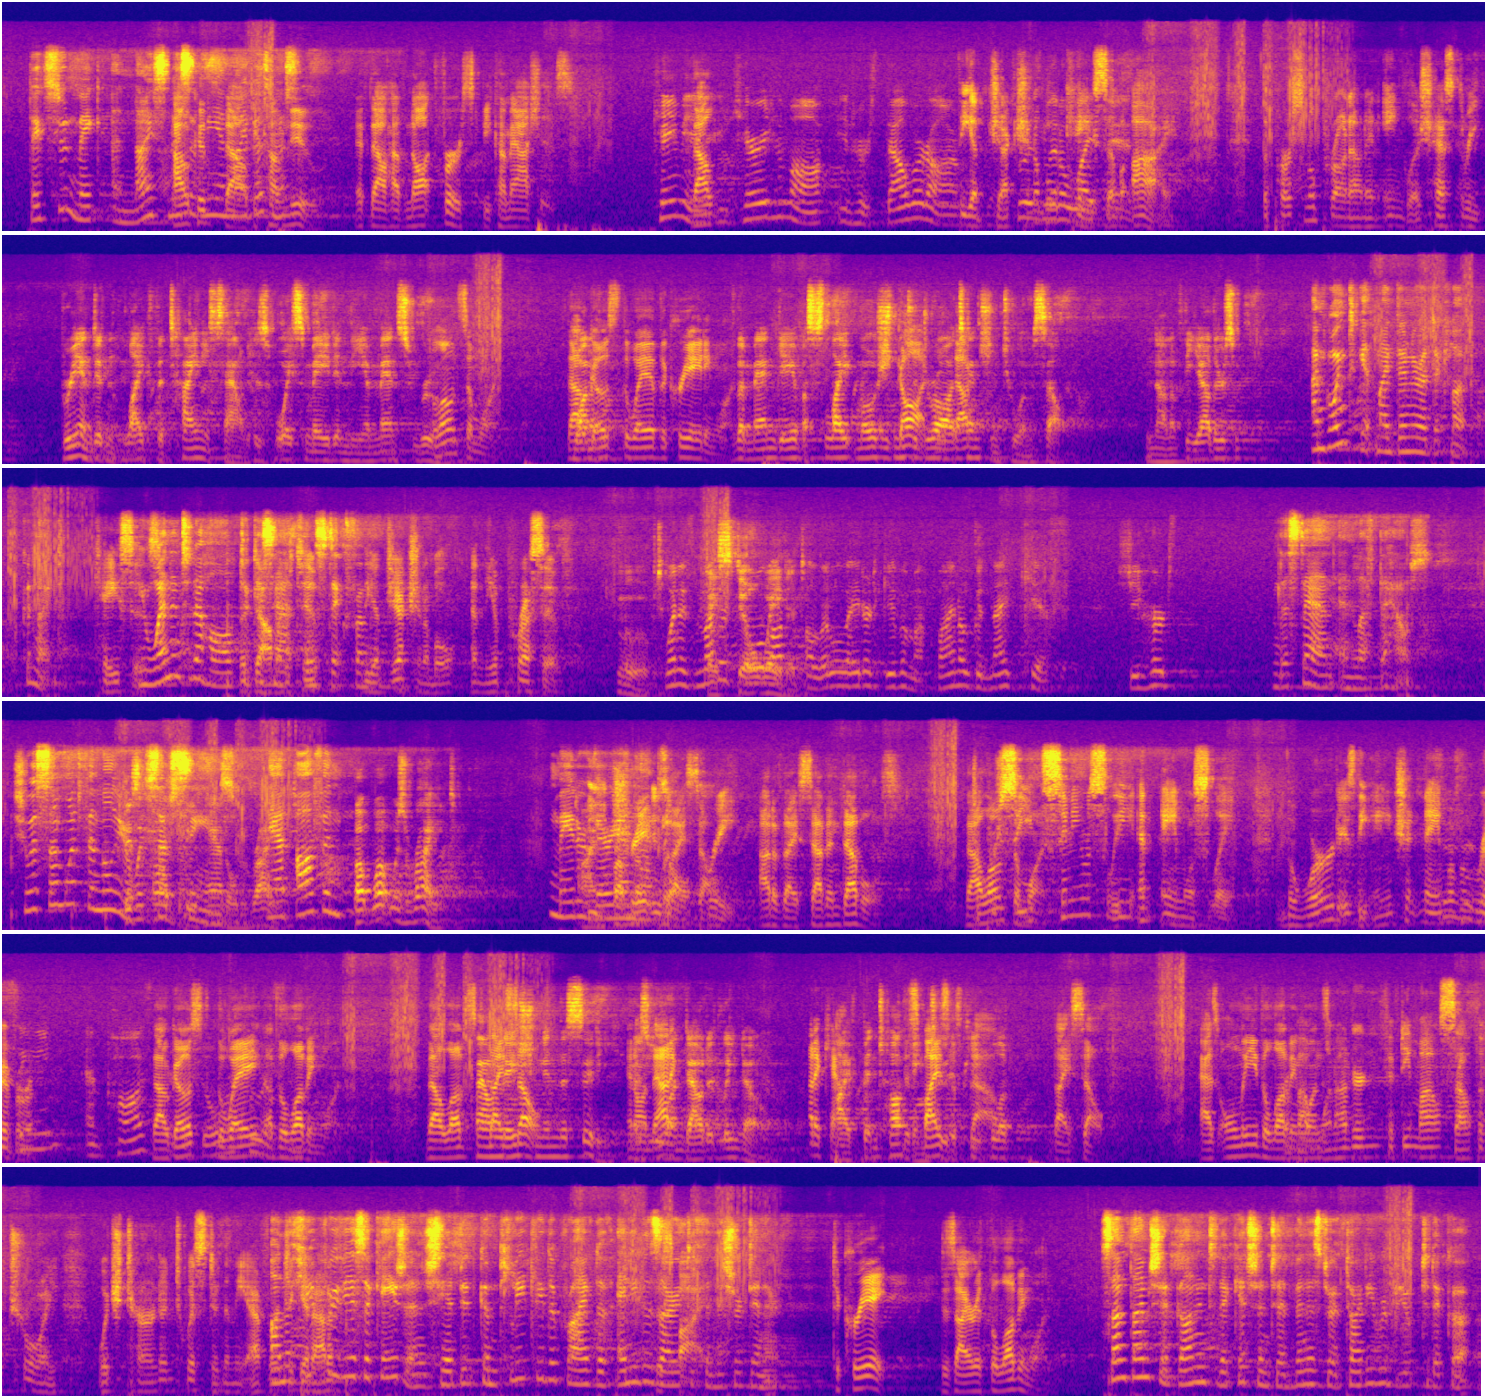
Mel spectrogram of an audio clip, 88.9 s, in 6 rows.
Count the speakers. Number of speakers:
5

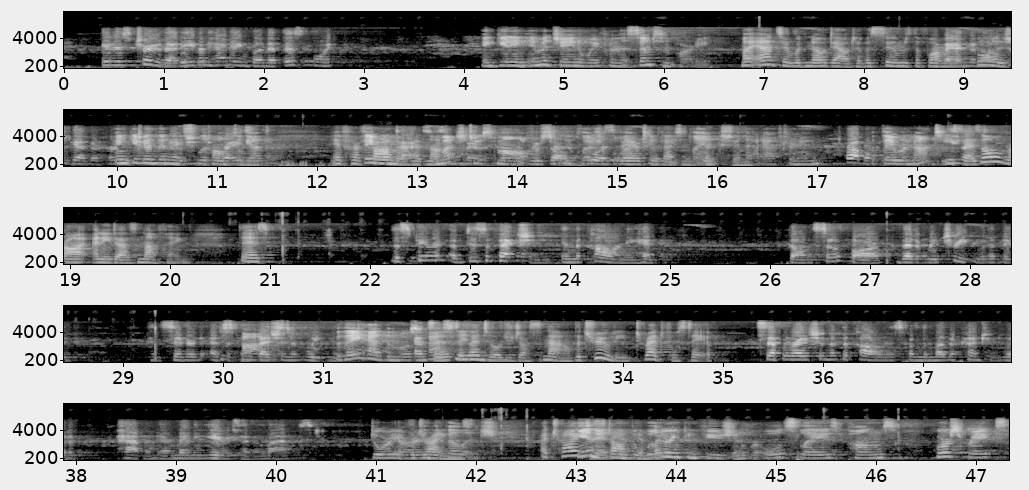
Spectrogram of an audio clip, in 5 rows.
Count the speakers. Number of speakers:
3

